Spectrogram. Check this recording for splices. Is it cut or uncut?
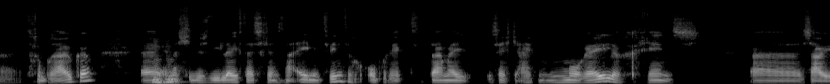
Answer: uncut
